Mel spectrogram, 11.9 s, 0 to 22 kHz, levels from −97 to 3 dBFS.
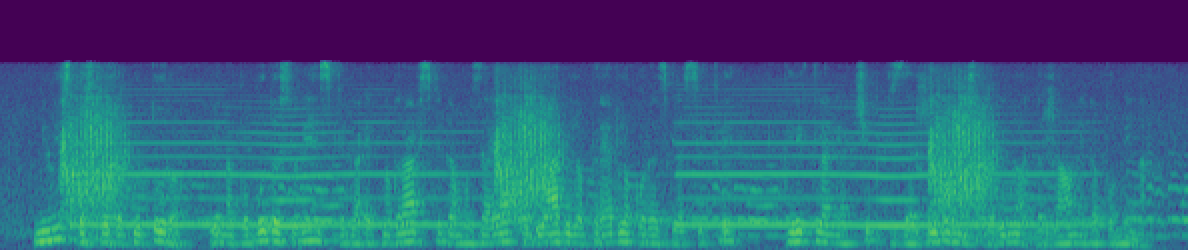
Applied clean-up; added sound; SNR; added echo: none; Wind instrument, woodwind instrument + Livestock, farm animals, working animals; 0 dB; none.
